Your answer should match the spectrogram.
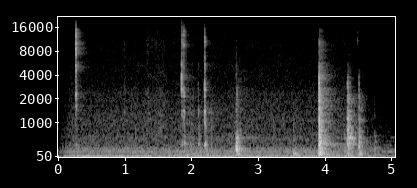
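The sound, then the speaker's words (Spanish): A sewing machine clicks and clunks, with scattered, irregular mechanical knocks over a faint low hum, and no voices. “Desde que tengo unos seis años recuerdo a mi mamá sentada sobre una silla de madera, frente a una máquina de coser.”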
